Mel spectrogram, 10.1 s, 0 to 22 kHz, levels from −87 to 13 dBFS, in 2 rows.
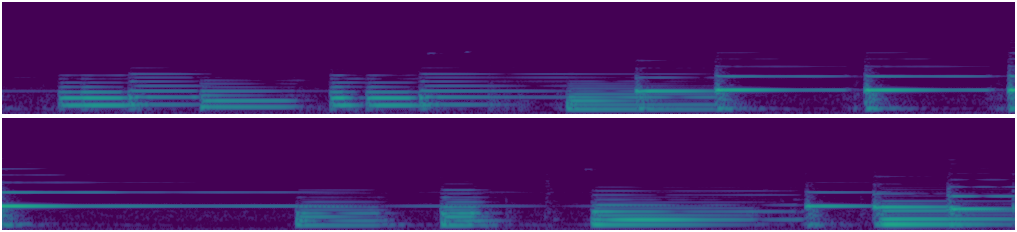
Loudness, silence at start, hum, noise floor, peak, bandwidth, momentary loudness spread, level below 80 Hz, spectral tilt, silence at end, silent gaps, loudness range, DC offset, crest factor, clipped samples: -40 LUFS; 0.3 s; none; -64 dBFS; -22 dBFS; 4.2 kHz; 17 LU; -82 dBFS; -10.5 dB/octave; 0 s; none; 5 LU; under 0.1%; 18 dB; under 0.1%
